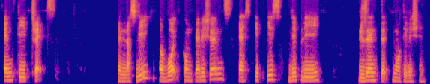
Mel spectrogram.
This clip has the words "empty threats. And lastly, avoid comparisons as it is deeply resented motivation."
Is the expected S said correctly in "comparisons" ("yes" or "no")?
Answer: no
